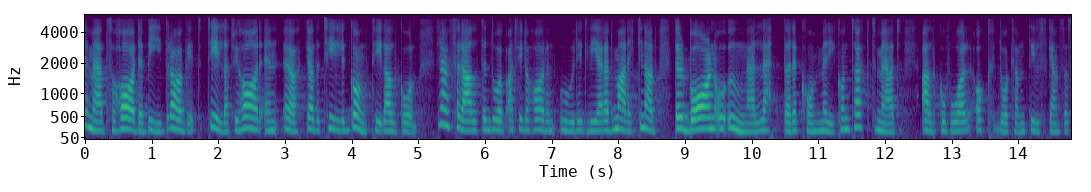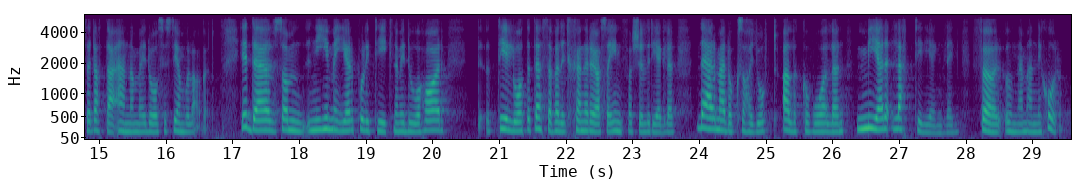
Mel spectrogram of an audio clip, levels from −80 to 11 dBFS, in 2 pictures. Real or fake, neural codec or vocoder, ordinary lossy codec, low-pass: fake; codec, 16 kHz, 0.3 kbps, FocalCodec; Opus, 64 kbps; 5.4 kHz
